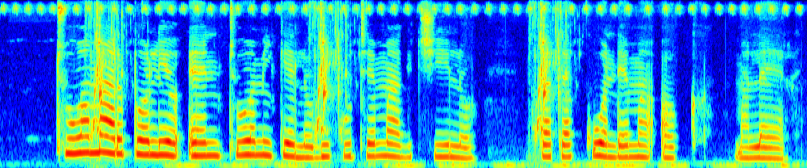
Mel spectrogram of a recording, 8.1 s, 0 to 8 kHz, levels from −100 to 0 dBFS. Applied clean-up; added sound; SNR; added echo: none; Splash, splatter; 14 dB; none.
